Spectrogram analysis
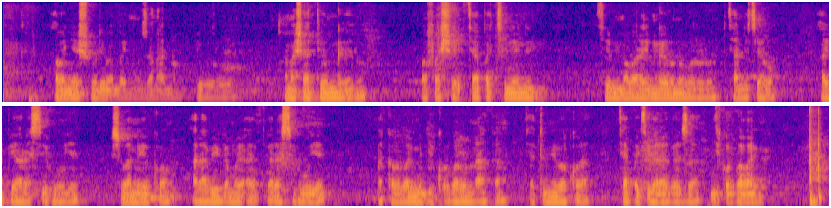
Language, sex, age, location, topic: Kinyarwanda, male, 25-35, Huye, education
